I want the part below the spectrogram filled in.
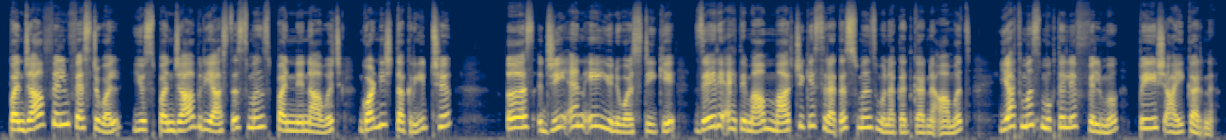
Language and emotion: Kashmiri, neutral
